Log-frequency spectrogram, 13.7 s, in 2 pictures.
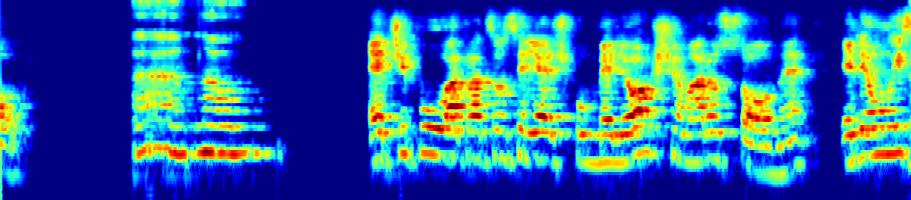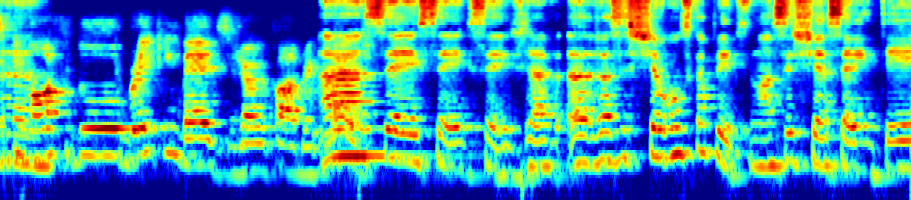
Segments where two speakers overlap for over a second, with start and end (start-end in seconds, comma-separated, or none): none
